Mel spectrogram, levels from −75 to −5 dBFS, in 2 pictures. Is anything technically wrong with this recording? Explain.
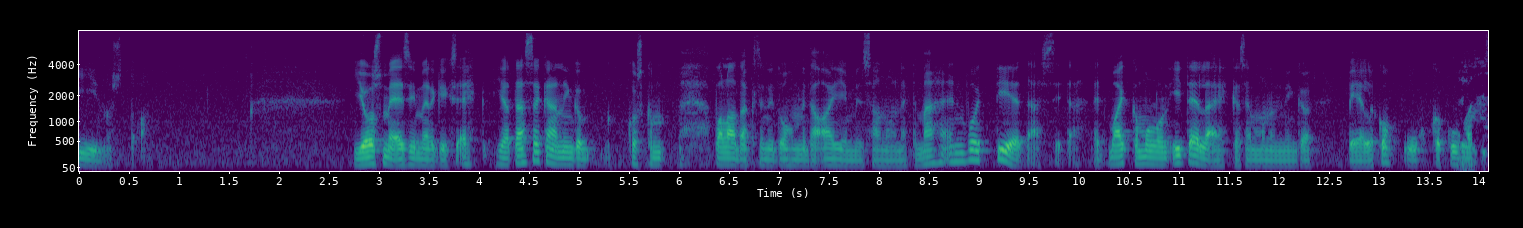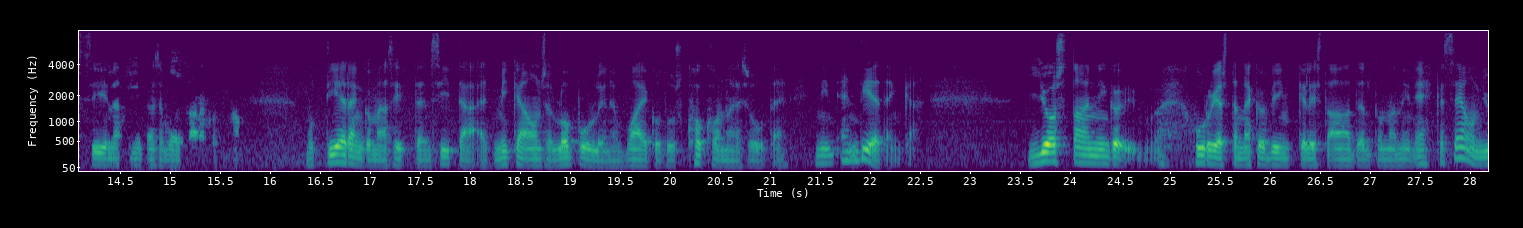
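Yes. Two related faults cluster between 13.8 and 15.8 s.

Other side's voice leaking through at 13.8 to 14.12 s, 14.56 to 14.67 s and 15.01 to 15.1 s: faint scraps of a second voice, roughly 20 to 30 dB under the talker, likely residual loudspeaker echo the canceller missed.

Speech suppressed in double talk at 13.83 to 14.16 s, 14.52 to 14.81 s and 15.04 to 15.8 s: the talker dips by roughly 10 to 15 dB, likely because the canceller attenuated everything while both sides spoke.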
